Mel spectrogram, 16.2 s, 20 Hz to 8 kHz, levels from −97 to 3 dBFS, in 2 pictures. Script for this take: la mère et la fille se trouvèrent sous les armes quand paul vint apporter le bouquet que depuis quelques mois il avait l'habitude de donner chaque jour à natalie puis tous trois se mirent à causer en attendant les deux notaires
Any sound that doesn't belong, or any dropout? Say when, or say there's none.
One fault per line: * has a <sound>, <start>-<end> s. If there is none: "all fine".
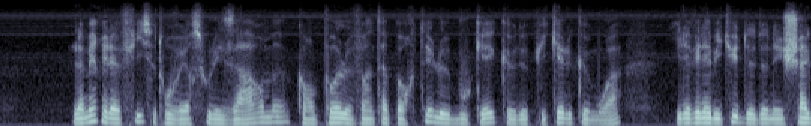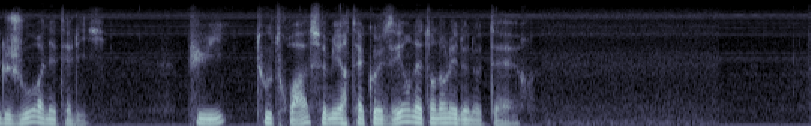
all fine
